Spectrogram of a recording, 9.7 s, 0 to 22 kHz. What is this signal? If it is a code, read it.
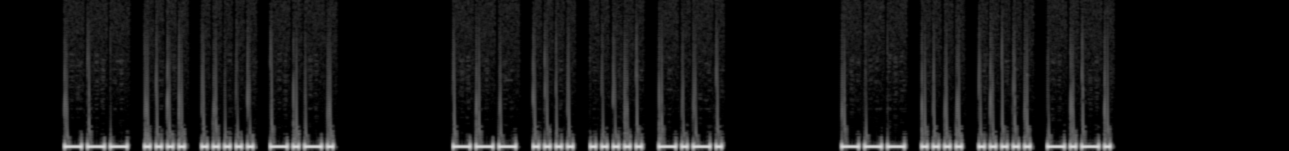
Morse code, heard as a keyed tone, about 28 wpm, 700 Hz. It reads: OH5C OH5C OH5C
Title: DXCC-100 Call Signs - 4 Characters - Repeated 3x - 28wpm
